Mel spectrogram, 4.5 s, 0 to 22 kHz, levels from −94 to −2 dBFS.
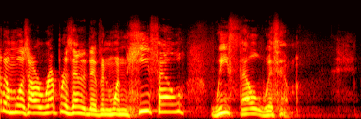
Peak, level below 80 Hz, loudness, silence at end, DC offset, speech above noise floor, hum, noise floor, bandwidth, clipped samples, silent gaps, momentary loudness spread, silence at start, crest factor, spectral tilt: -8 dBFS; -78 dBFS; -22 LUFS; 0.85 s; under 0.1%; 35 dB; none; -57 dBFS; 11 kHz; under 0.1%; none; 11 LU; 0 s; 16 dB; -6 dB/octave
